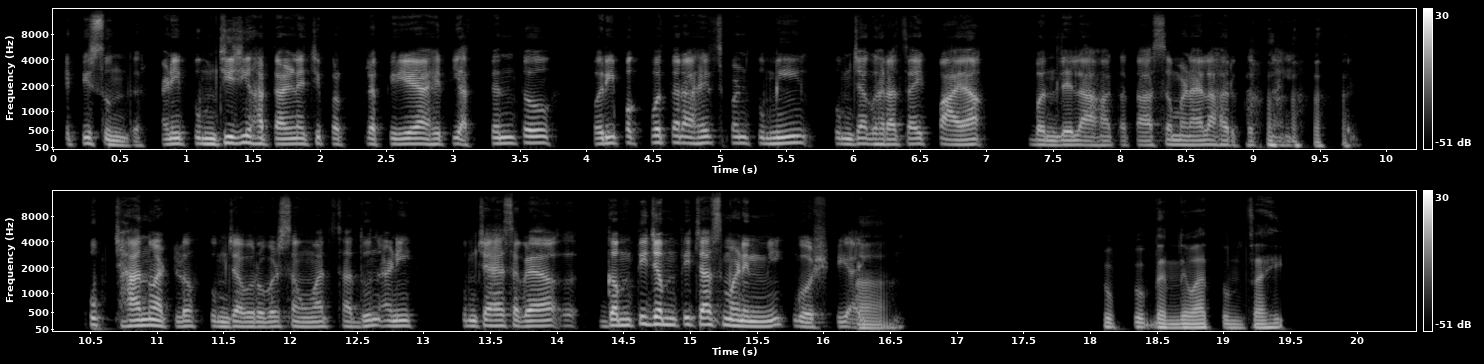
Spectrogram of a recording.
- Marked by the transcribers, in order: laugh; other background noise
- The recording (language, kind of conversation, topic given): Marathi, podcast, भांडणानंतर घरातलं नातं पुन्हा कसं मजबूत करतोस?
